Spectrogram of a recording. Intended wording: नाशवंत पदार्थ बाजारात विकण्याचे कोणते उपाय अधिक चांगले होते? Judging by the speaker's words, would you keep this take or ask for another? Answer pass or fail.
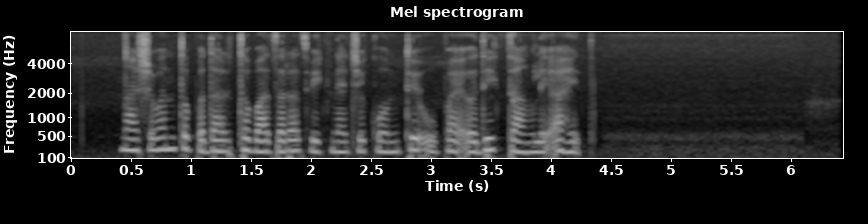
fail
